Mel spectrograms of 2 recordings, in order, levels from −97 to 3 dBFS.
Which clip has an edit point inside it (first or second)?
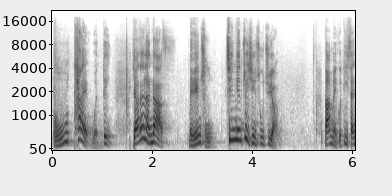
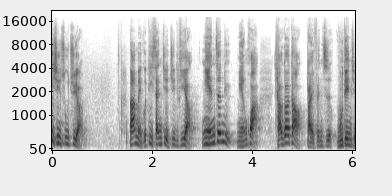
first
